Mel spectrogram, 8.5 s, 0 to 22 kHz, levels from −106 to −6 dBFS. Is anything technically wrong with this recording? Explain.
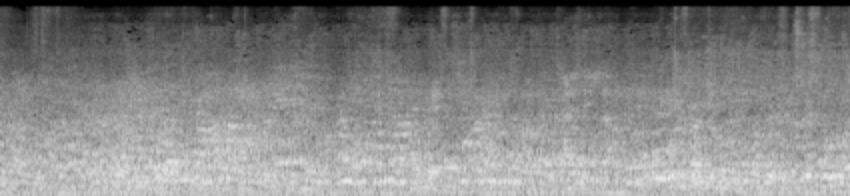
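Yes. Generation loss runs throughout the whole recording. The likely cause is repeated lossy encoding, around seven times over, with the sound pointing to AAC-LC at about 96 kbit/s. Each re-encode quantises the material afresh on a shifted frame grid, so the errors pile up rather than cancel. The result is swirly and hollow, with smeared, softened attacks, more degraded than that bitrate alone would give, and nothing remains above 18.6 kHz.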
